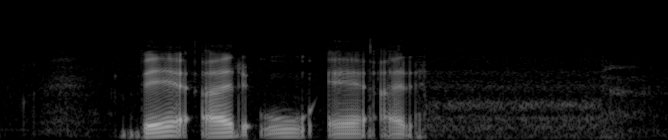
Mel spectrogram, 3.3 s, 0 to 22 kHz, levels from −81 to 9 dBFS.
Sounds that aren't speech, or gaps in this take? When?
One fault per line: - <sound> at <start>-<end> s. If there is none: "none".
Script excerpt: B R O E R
none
